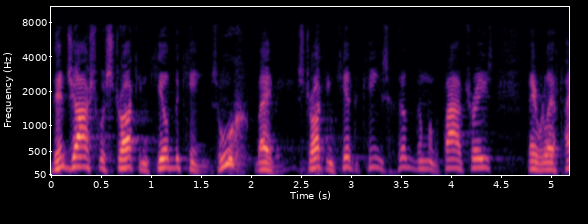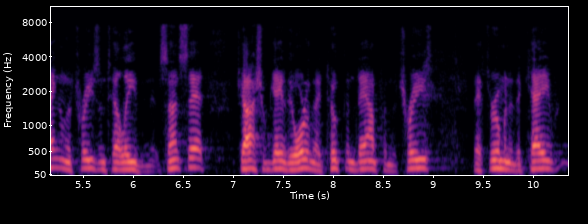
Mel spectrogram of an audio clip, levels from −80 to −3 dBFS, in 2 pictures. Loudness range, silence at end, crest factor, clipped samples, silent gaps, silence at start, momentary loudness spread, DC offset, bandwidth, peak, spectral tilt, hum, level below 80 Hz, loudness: 3 LU; 0.15 s; 22 dB; under 0.1%; none; 0 s; 14 LU; under 0.1%; 8 kHz; -10 dBFS; -7 dB/octave; none; -72 dBFS; -31 LUFS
